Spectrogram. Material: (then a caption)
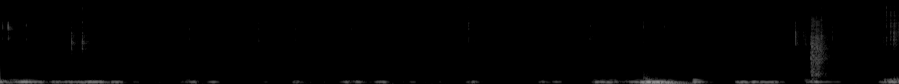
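Foam. Long red nails tap and scratch across the word "Merry" on a thin, solid gold glitter-coated foam "Merry Christmas" cutout sign lying on a dark cloth, while the other hand rests still. Quiet, dull taps with a low thump sit under sparse bright scratchy crackles, coming in short irregular bursts separated by brief silences.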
